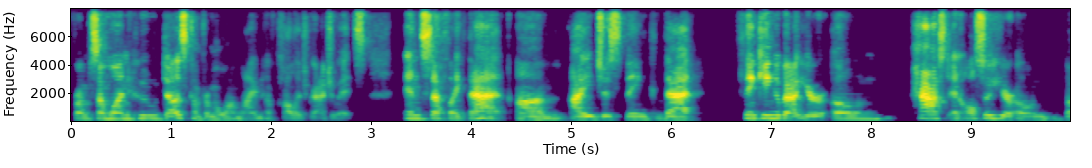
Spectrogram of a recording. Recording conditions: video call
